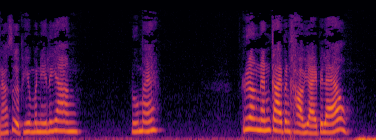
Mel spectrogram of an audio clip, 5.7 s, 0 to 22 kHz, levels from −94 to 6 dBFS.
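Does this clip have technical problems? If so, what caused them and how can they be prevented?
Yes. The speech carries generation loss throughout: a swirly, smeared, hollow quality with blurred consonant attacks, most likely from being decoded and re-encoded around ten times with a lossy codec, consistent with MP3 at about 64 kbit/s. Each pass re-quantises on a shifted frame grid, so noise and spectral gaps accumulate. A spectrogram shows nothing above 16.5 kHz, patchy holes and smeared transients; the waveform shows softened onsets. To prevent it, keep a lossless master and encode to a lossy format only once, at the final step.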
